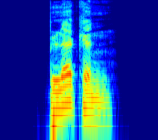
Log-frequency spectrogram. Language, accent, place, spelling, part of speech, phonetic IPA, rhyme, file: German, Germany, Berlin, Blöcken, noun, [ˈblœkn̩], -œkn̩, De-Blöcken.ogg
- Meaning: dative plural of Block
